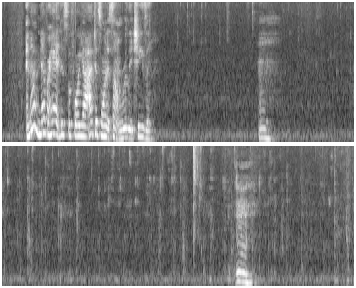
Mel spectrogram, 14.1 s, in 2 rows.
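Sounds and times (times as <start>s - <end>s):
person chewing: 3.4s - 5.2s, 5.9s - 14.0s.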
